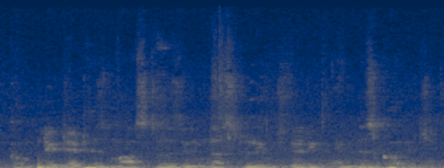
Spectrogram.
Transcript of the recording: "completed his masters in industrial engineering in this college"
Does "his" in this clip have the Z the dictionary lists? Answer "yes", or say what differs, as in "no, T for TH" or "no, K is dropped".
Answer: yes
